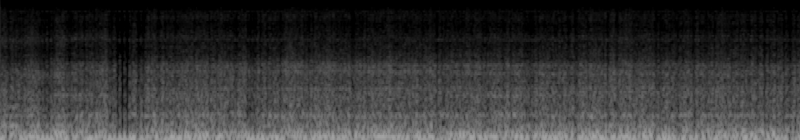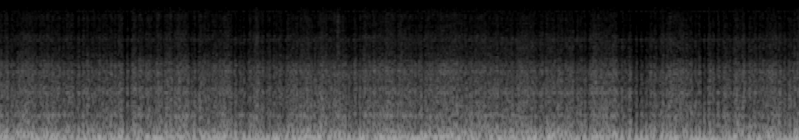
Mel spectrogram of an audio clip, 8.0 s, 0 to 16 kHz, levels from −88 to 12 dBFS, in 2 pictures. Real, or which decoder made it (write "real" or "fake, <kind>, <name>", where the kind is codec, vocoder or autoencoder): real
